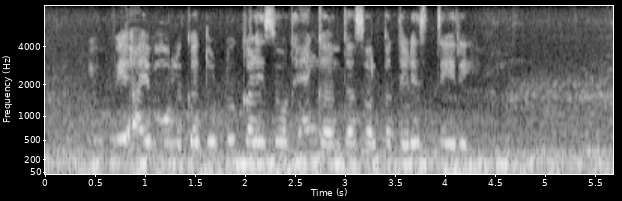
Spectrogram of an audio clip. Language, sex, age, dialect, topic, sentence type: Kannada, female, 25-30, Dharwad Kannada, banking, question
